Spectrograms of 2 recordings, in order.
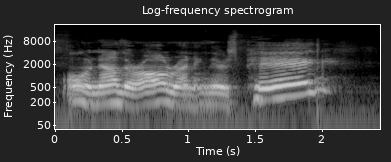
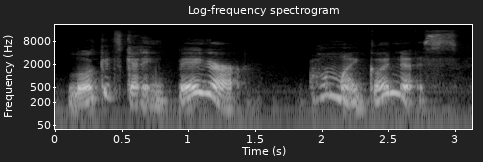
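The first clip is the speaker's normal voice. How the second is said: ordinary delivery, nothing marked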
